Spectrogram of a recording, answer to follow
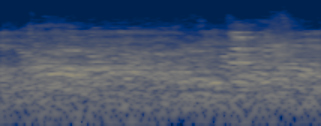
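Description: Faint chatter of an audience, many voices talking at once with no one speaker standing out.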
